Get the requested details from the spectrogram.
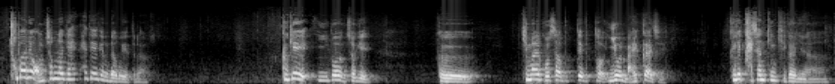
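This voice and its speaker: Animated, stammering male teacher. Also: high voice. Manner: animated, scolding, acts out students and parents in quoted voices; stammers and restarts often. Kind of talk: motivational classroom talk.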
